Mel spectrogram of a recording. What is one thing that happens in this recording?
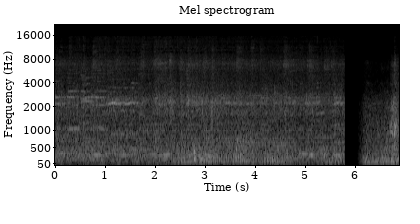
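Food sizzles and bubbles in a pot.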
